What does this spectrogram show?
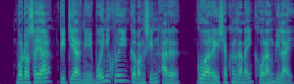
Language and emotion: Bodo, neutral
